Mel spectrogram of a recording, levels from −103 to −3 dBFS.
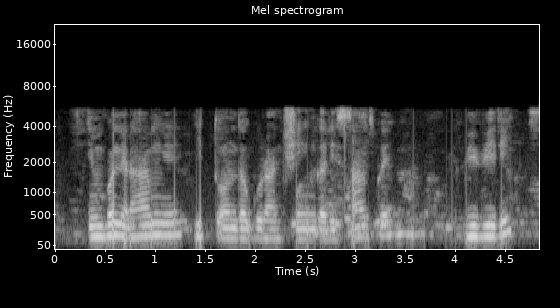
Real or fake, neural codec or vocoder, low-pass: real; none; 5.4 kHz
